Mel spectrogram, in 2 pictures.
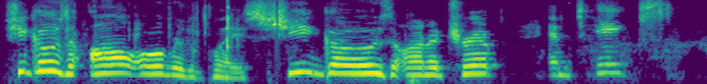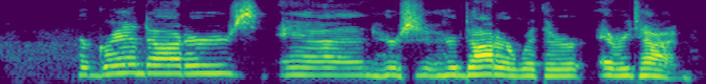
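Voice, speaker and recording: A woman's voice: fairly high pitch, unhurried, a bit bright, slight background noise, rough recording. A middle-aged woman, chatting casually on a live panel. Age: 50s or older.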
